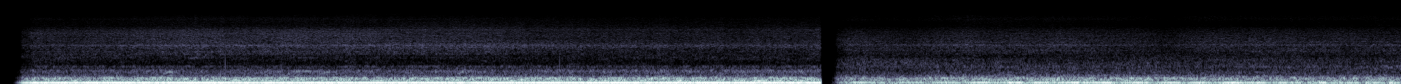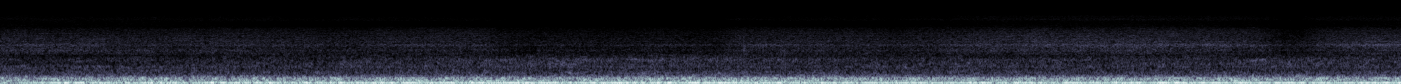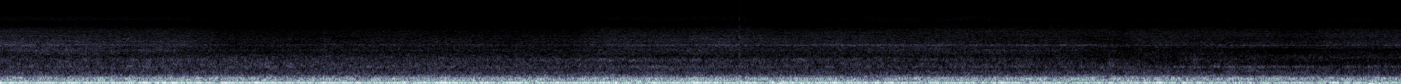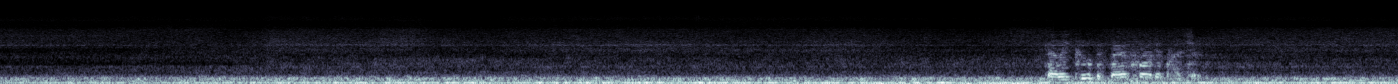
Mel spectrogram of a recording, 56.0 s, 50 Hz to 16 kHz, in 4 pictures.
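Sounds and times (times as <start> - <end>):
airliner cabin engine hum: 0.2 - 56.0.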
